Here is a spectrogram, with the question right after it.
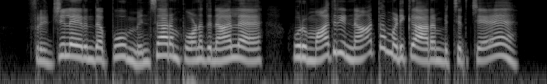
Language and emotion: Tamil, disgusted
